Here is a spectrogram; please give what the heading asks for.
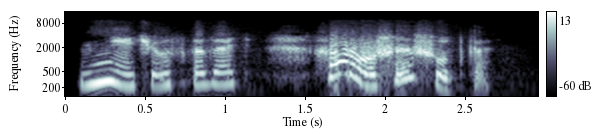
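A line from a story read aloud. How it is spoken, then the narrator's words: Laughing. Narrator (Russian): смеясь сказал Миньоли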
